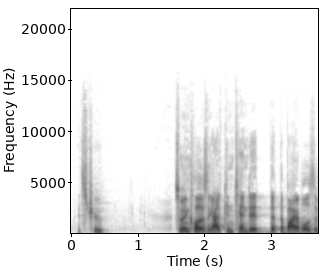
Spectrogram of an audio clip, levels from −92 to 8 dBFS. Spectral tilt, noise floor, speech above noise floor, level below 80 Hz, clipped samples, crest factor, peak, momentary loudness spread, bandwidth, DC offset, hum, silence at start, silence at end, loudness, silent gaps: -5.5 dB/octave; -67 dBFS; 48 dB; -80 dBFS; under 0.1%; 18 dB; -2 dBFS; 15 LU; 10.5 kHz; under 0.1%; none; 0.15 s; 0 s; -19 LUFS; none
